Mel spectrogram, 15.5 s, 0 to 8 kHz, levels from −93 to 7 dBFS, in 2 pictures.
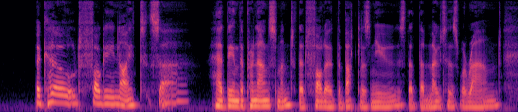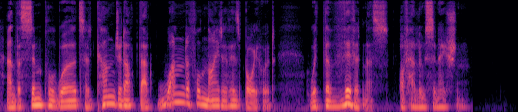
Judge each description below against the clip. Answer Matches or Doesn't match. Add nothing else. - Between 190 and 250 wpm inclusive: Doesn't match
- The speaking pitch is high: Doesn't match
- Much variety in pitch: Doesn't match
